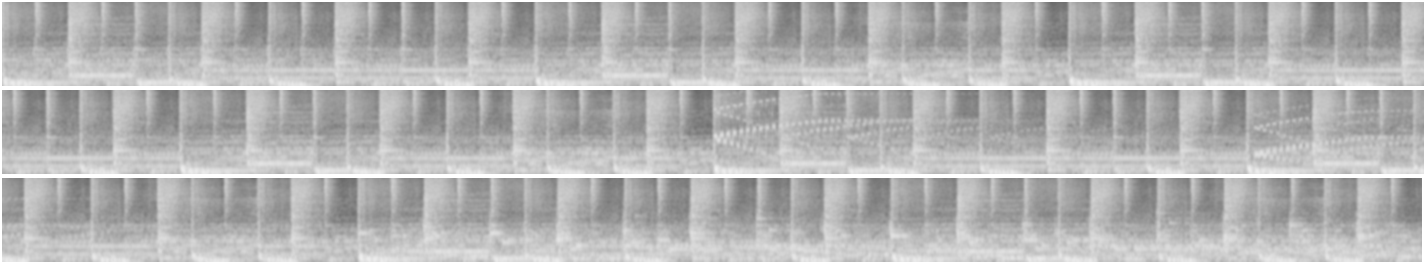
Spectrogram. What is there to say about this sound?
Soundscapes > Synthetic / Artificial
Ghost box is rotten to the core, made in Ableton Live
